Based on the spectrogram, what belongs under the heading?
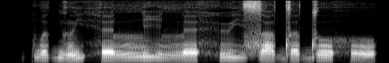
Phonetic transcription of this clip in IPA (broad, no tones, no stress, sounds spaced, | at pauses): p w ə ɡ ə̃ j h ɛ lː i lː ɛ h ʉ j z a d ɐ d o h o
